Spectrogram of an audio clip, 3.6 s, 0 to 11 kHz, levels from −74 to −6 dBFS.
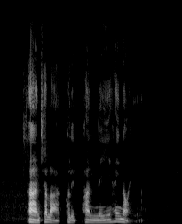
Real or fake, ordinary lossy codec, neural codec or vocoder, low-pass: real; none; none; 9.9 kHz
